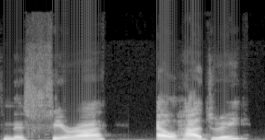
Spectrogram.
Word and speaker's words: Nassira El Hadri: Today we're chatting with Nassira El Hadri. Am I pronouncing that correctly?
